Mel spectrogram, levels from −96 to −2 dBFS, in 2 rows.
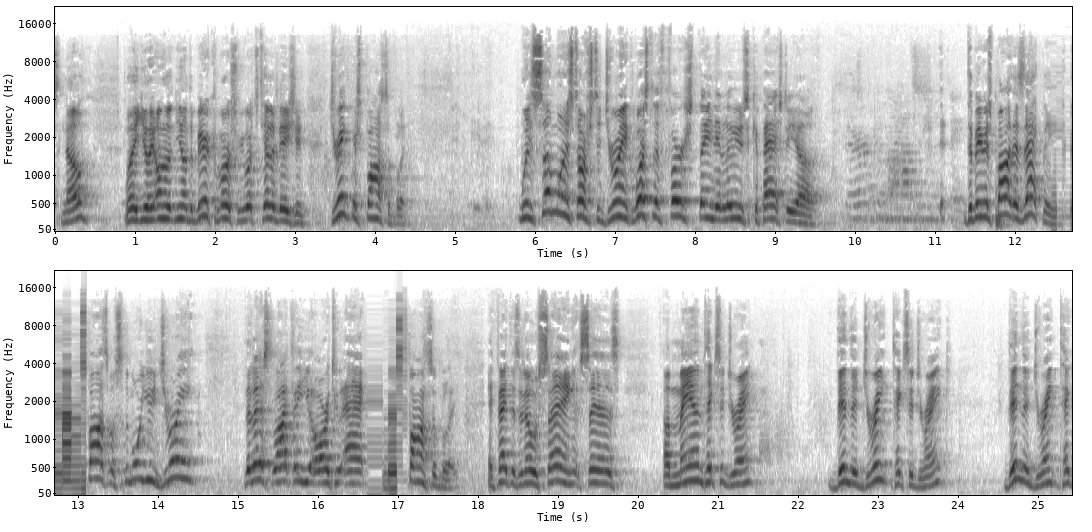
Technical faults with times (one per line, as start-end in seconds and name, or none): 12.45-13.09 robotic sound from repeated short buffers
16.61-17.12 robotic sound from repeated short buffers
